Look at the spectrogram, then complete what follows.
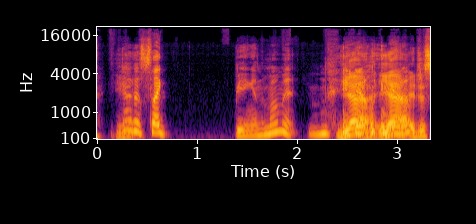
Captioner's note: laughs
